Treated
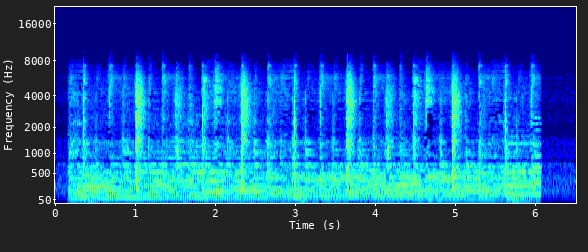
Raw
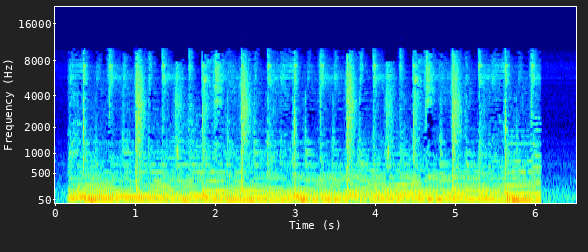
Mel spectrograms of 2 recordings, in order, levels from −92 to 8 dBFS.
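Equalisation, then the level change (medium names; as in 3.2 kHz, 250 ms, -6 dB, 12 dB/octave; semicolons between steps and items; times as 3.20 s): Butterworth band-stop 790 Hz, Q 6.5; cabinet simulation 260–4700 Hz, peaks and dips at 970 Hz -5 dB, 1.8 kHz -9 dB, 3 kHz -5 dB; bass shelf 460 Hz -5.5 dB; -1.0 dB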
